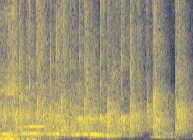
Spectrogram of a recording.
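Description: Church congregation clapping hands loudly in praise during a service, dense rapid clapping under a voice that keeps talking over it, with a swell of applause toward the end.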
